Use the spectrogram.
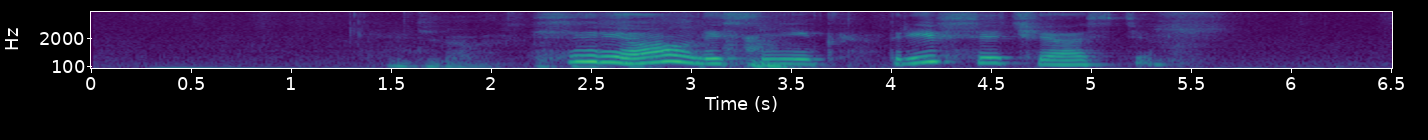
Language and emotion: Russian, neutral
